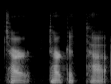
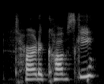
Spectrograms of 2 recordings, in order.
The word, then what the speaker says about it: Tartakovsky: That's actually an animation trait of Gendy Tarkata. I'm gonna butcher his name. He's got a really elaborate name. – Tartakovsky.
